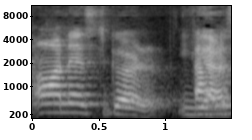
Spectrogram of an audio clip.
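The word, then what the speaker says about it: honest: হচ্ছে Norin is অ্যান অনেস্ট দেখো অনেস্ট সাউন্ডটা কিন্তু এইচ এর সাউন্ডটা সাইলেন্ট ওকে আচ্ছা চলো তাহলে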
